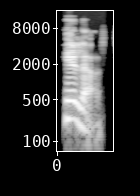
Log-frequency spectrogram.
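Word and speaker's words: Huelle: it's spelled hue e l e but it's pronounced hiller.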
